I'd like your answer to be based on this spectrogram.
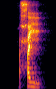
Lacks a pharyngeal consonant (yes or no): no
